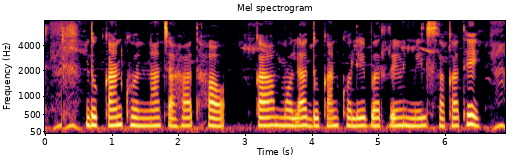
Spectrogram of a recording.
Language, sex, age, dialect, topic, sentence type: Chhattisgarhi, female, 25-30, Eastern, banking, question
